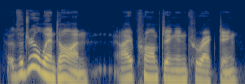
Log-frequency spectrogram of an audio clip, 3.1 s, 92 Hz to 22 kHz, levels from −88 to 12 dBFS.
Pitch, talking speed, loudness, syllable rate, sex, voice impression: 145 Hz, 155 wpm, -18 LUFS, 4.4 syllables/s, male, very masculine, slightly old, thick, slightly tensed, very powerful, bright, soft, muffled, fluent, slightly raspy, slightly cool, intellectual, refreshing, slightly sincere, calm, very mature, friendly, very reassuring, unique, slightly elegant, very wild, slightly sweet, lively, kind, slightly intense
